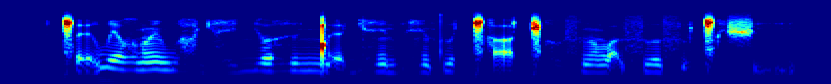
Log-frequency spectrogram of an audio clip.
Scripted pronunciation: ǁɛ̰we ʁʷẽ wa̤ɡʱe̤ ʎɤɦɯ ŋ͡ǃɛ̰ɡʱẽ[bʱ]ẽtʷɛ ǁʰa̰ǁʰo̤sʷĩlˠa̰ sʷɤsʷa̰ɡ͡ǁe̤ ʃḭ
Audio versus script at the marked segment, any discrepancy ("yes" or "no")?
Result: no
